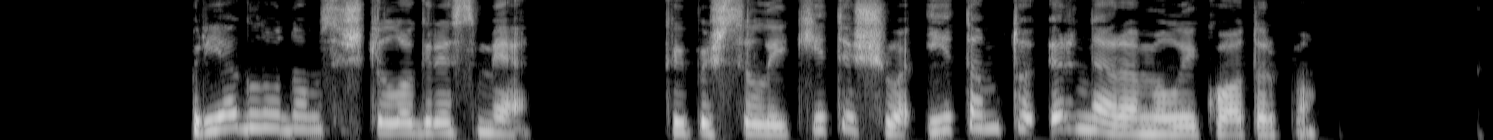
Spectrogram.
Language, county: Lithuanian, Klaipėda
